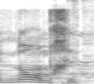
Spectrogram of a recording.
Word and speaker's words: nombres: Please note the pronunciation of that word, les nombres, nombre, nombre. Note how we pronounce the R in French, and I hope you enjoy this lesson.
